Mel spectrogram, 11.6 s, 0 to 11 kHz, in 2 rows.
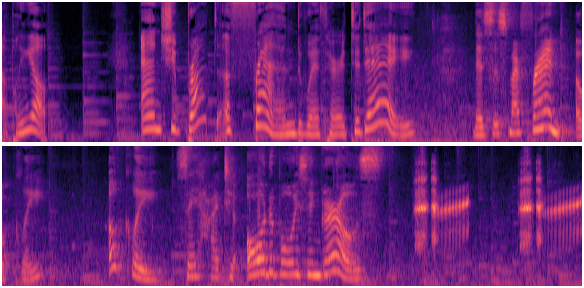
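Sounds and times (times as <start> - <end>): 
speech: 0.1 - 0.6, 1.4 - 9.7
frog croaking as a greeting: 9.9 - 11.6.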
